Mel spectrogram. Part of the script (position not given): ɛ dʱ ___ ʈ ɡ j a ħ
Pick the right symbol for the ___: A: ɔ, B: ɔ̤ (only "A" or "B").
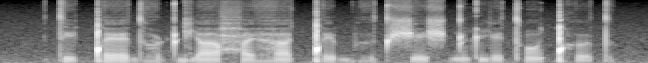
A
